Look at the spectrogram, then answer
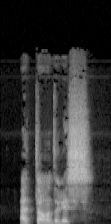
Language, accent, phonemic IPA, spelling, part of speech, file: French, Canada, /a.tɑ̃.dʁis/, attendrisse, verb, LL-Q150 (fra)-attendrisse.wav
- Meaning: inflection of attendrir: 1. first/third-person singular present subjunctive 2. first-person singular imperfect subjunctive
